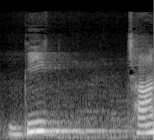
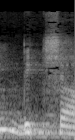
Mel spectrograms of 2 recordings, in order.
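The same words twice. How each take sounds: First: दीक्षा as "dik ... chha", split and slow; mispronounced. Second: Said in the usual way. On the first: Shown as a demonstration. Teacher showing students an error, दीक्षा mispronounced with chh. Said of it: "नहीं होता". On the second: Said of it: "दीक्षा होता है".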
